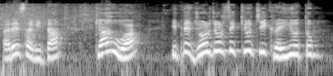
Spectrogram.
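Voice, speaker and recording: A woman voicing an older father in an animated family story, calm and questioning. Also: high voice, a little fast, soft background music. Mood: puzzled.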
